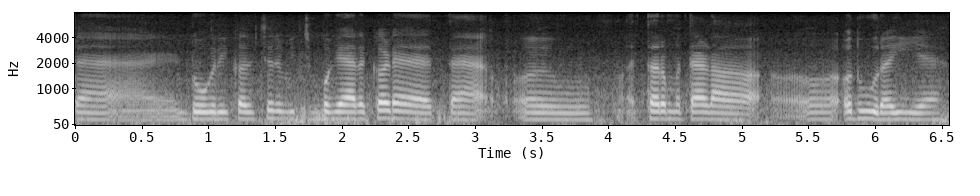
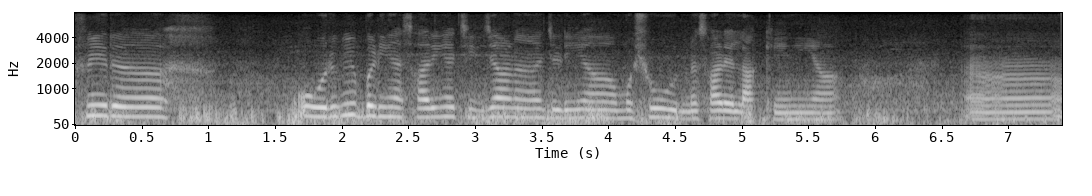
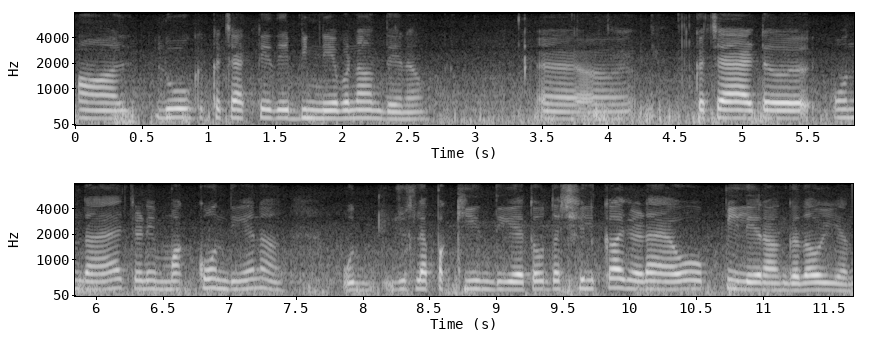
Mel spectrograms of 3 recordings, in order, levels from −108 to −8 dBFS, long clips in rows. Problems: background sounds at intervals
